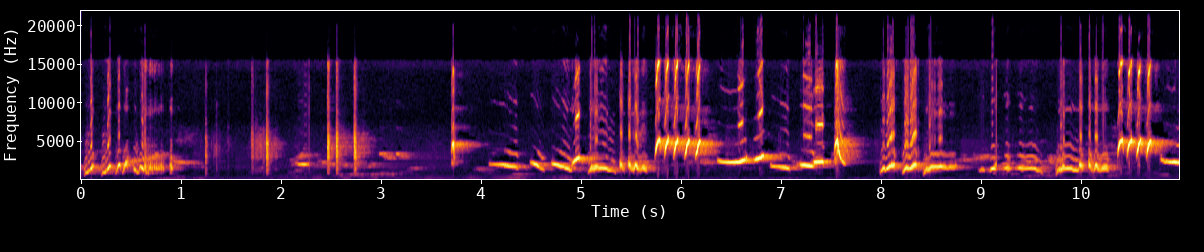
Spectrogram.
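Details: White-rumped shama, locally murai batu, singing a lure song meant to provoke rivals: loud, rich whistled phrases, rapid falling slurs and sharp high notes in varied bursts with short pauses.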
